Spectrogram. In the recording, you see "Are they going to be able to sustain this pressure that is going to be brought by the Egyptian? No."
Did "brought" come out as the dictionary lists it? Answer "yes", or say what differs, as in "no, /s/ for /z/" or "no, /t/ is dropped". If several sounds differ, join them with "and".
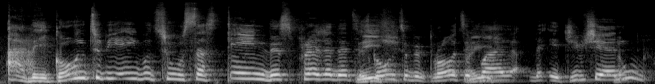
yes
